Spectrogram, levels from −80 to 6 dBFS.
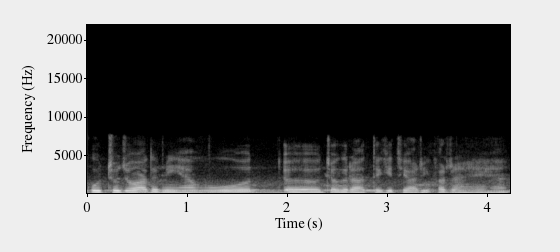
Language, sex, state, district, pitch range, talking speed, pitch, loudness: Hindi, female, Punjab, Kapurthala, 195-210 Hz, 170 wpm, 200 Hz, -16 LUFS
